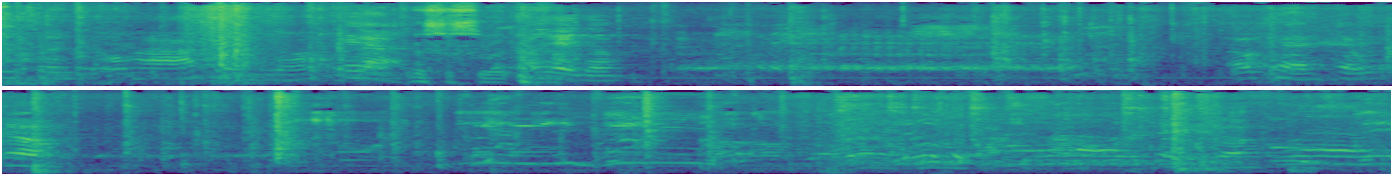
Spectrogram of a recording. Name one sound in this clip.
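A small girl babbles and squeals.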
